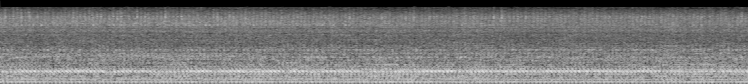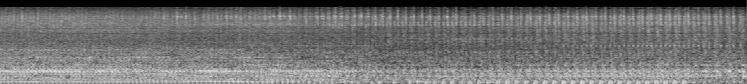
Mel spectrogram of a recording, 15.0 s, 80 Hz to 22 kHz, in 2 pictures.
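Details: Craftsman LT1500 riding mower, sat in a barn for years and wouldn't run, now running again with drive belt replaced; runs smooth and even with steady beat, then winds down cleanly to a stop, healthy.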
